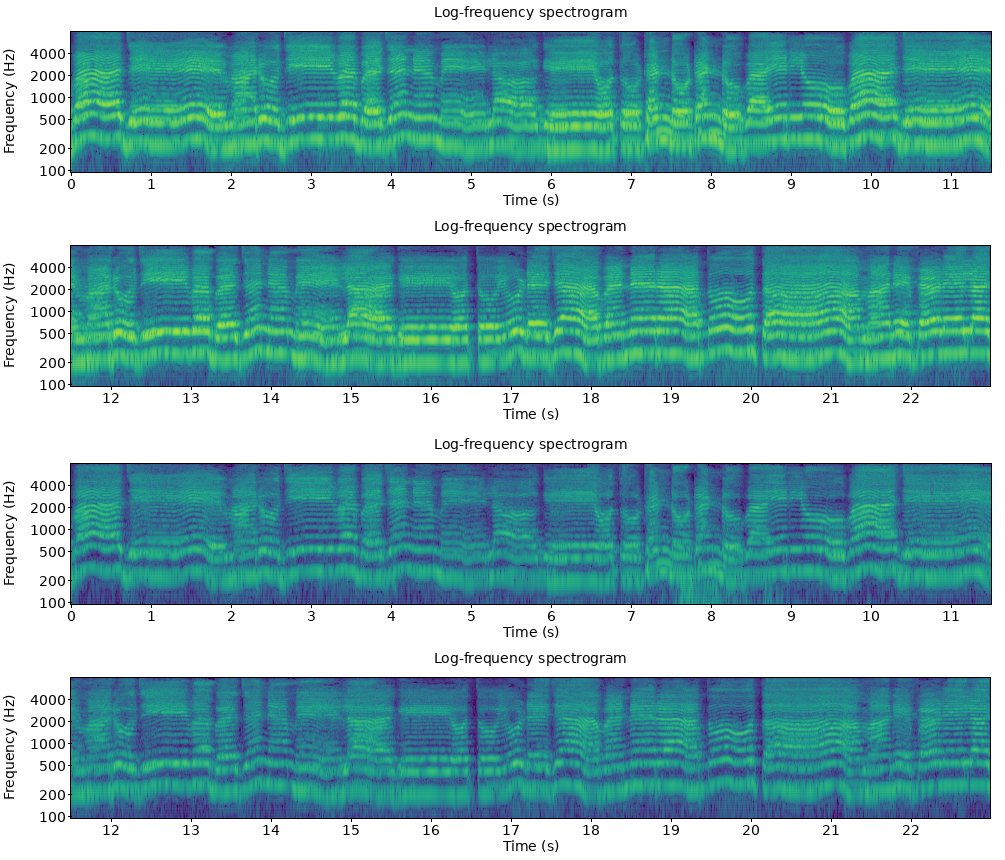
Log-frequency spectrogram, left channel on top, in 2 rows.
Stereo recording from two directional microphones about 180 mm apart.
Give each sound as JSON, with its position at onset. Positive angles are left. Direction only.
{"t": 0.1, "sound": "child singing", "side_deg": -20}
{"t": 1.5, "sound": "music", "side_deg": -25}
{"t": 3.1, "sound": "mantra", "side_deg": -25}
{"t": 6.5, "sound": "child singing", "side_deg": -20}
{"t": 9.5, "sound": "child singing", "side_deg": -25}
{"t": 12.0, "sound": "child singing", "side_deg": -25}
{"t": 15.2, "sound": "mantra", "side_deg": 50}
{"t": 17.2, "sound": "child singing", "side_deg": -25}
